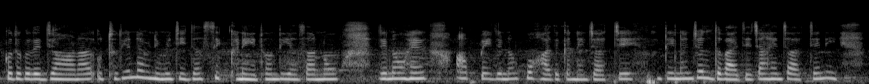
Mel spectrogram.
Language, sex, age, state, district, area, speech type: Dogri, female, 18-30, Jammu and Kashmir, Samba, rural, spontaneous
